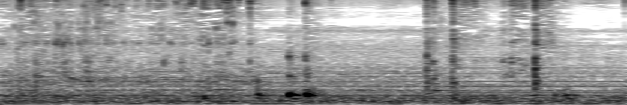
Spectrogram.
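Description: Water poured from a plastic bottle into a steel bowl of curd, followed by a few light clicks in the second half.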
